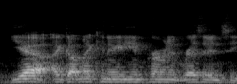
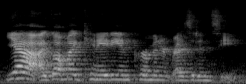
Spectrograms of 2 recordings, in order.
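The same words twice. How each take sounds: First: Canadian vowels, playful; Canadian accent. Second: Canadian accent. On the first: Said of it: "in a Canadian accent?". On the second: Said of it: "Can you say it first?". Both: Shown as a demonstration.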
